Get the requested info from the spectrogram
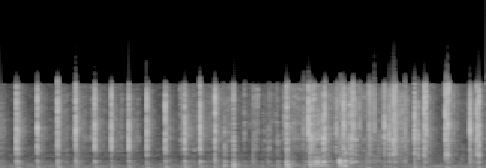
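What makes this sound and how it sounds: Long nails tap and scratch the sides of an empty, hollow, translucent plastic deli container as it is tilted and then set upright. Quick, sharp, bright clicks with a hollow plastic body ring out briefly, then a rough burst of scratching fills the middle before the steady tapping returns.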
